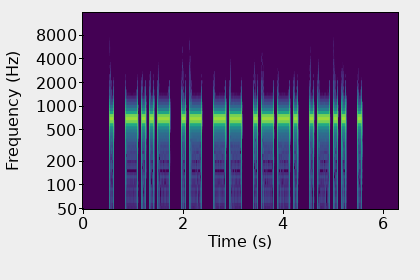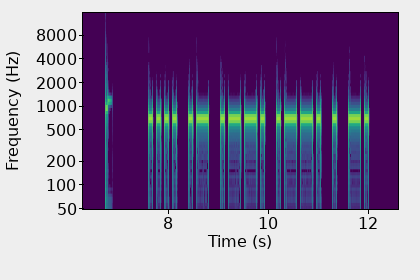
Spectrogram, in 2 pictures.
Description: Morse code, heard as a keyed tone, about 15 wpm, 700 Hz. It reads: EXAMPLE HAPPEN
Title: Sentences from Top 400 Words - New Word Drill - 15wpm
